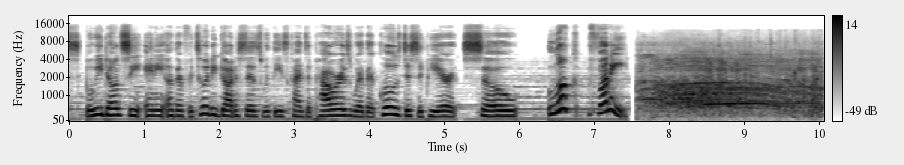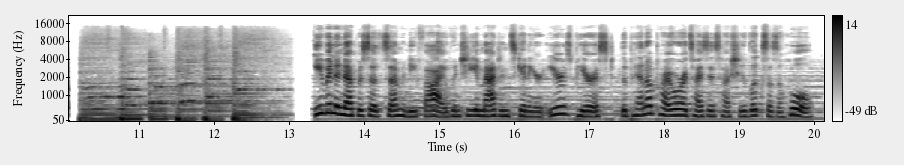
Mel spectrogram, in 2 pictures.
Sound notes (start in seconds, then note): 7.6 sitcom audience laughter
